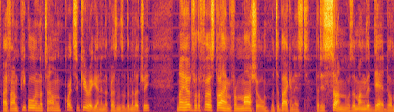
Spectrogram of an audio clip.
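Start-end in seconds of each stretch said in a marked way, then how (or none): none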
